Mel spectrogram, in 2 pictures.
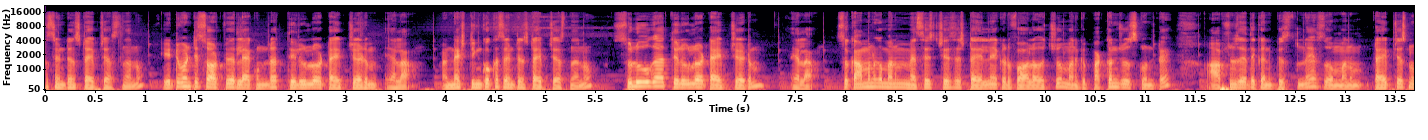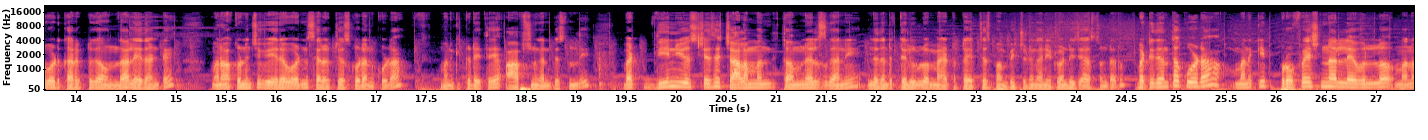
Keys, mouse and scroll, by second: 0.0-14.2 typing, 5.0 ctrl+a, 7.4 Return, 19.2 Return, 20.7 typing.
